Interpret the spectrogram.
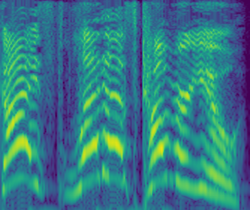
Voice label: teengirl, voice; Left 4 Dead 2; tank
